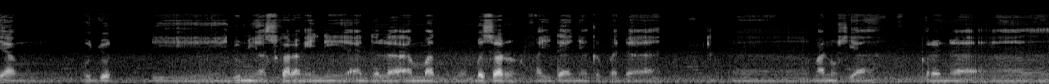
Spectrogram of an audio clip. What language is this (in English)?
Sabah Malay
